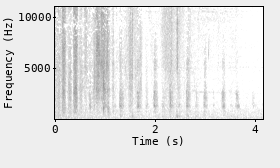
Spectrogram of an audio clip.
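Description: Dogmeat, the dog companion in Fallout 4, pants in rapid, rhythmic breaths close up, with no talking.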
